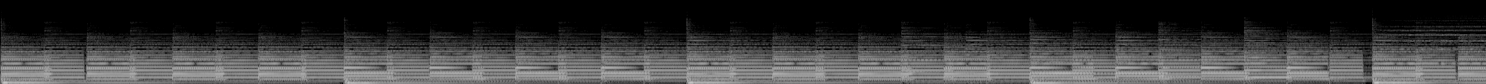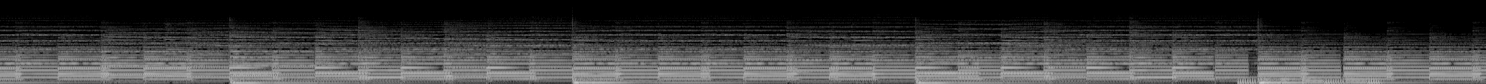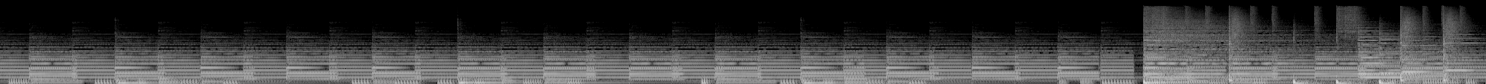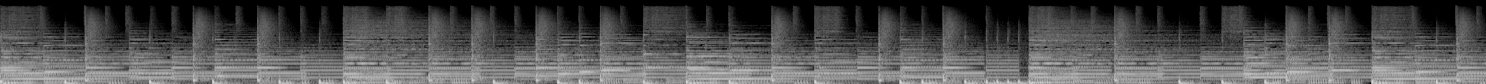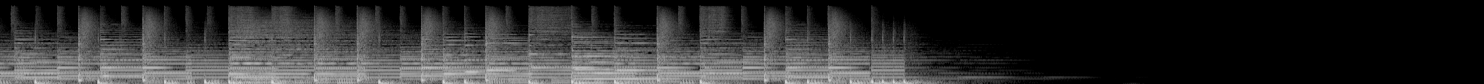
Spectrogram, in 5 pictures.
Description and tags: An "intro" version of my instrumental "bunny hop". Has more energy than the original. Cut and crafted to be used as a sort of intro or transition music for film, documentary, podcasts, etc.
